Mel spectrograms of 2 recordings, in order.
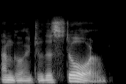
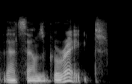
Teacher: in declarative statements, sentences, we lower the voice on the final syllable of the final word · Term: pitch drop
